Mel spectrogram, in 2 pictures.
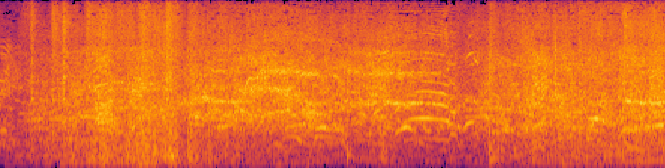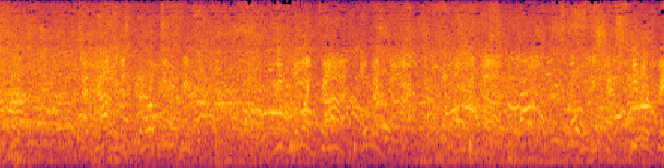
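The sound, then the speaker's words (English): A panicked crowd shouts and screams continuously after a car drives into people, causing a multi-chain accident, many voices overlapping in chaos, with a heavy thud early on as the commotion keeps going. “Holy shit, a car just drove into people, causing a multi-chain accident.”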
